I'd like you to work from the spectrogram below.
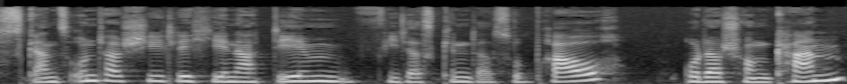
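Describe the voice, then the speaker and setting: Delivery moves at a moderate pace with fairly even intonation. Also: woman. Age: 20s. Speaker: daycare educator. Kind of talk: informational podcast talk. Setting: office.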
